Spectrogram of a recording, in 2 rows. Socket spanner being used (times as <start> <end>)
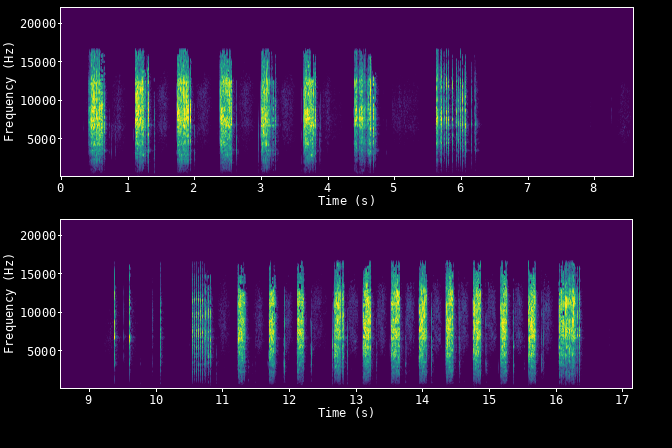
0.4 4.8, 5.6 6.3, 9.4 16.4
